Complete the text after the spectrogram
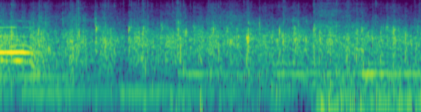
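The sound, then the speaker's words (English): An audience claps steadily in a dense, continuous wash of applause, with sustained keyboard or organ notes held underneath throughout. “Let's clap, church.”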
